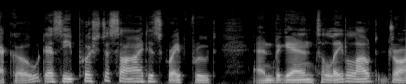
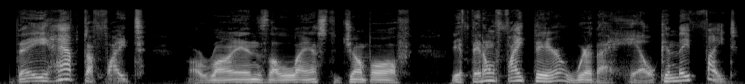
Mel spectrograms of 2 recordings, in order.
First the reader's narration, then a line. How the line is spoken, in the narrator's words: Rossi swore savagely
